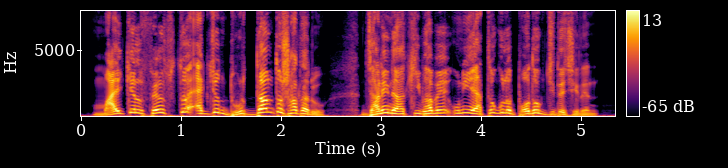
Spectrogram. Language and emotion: Bengali, surprised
